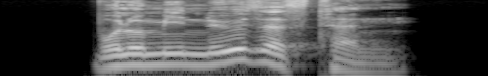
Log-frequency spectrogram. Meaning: 1. superlative degree of voluminös 2. inflection of voluminös: strong genitive masculine/neuter singular superlative degree
- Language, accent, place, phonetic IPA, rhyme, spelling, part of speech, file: German, Germany, Berlin, [volumiˈnøːzəstn̩], -øːzəstn̩, voluminösesten, adjective, De-voluminösesten.ogg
